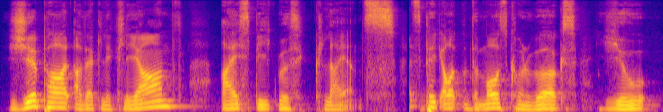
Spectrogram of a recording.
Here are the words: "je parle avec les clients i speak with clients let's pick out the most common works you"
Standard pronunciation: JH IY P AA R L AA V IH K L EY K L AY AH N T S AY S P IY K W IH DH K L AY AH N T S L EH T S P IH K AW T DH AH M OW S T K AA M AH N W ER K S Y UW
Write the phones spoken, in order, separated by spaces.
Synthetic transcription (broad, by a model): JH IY P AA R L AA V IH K L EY K L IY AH N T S AY S P IY K W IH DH K L AY AH N T S T S P IH K AW T DH AH M OW S T K AA M AH N W ER K S Y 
